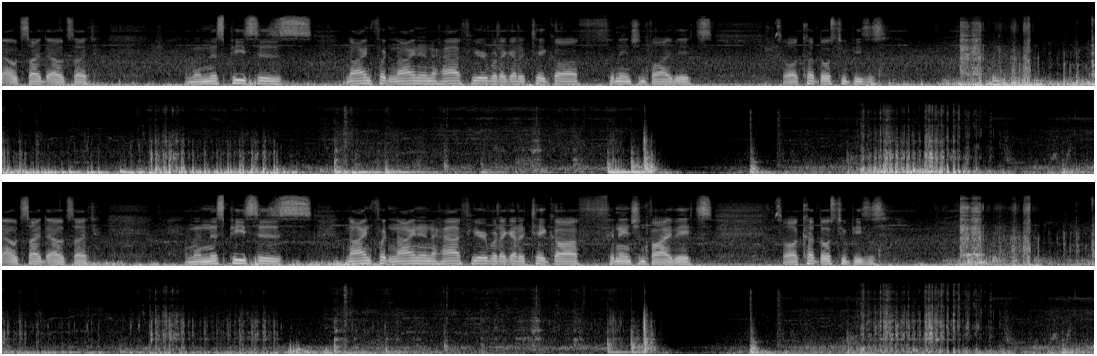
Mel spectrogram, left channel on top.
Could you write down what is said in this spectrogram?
outside to outside. And then this piece is 9'9.5" here, but I got to take off 1 5/8 inches. So I'll cut those two pieces.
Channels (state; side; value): normal; both; correlation 0.59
